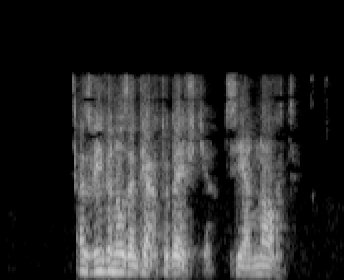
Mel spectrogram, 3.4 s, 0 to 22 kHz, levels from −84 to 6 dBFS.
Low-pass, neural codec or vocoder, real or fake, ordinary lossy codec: 7.2 kHz; none; real; AAC, 32 kbps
